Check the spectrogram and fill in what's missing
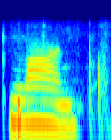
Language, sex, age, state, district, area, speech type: Manipuri, female, 45-60, Manipur, Imphal East, rural, conversation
